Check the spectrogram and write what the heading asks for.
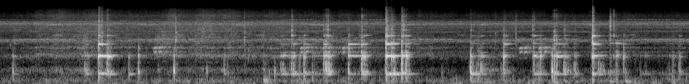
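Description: Metal utensil clinking against a cooking pot over a campfire: a string of irregular sharp strikes, each ringing briefly at the same pitch, loudest about a second in and near the middle. Crickets chirp steadily underneath.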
